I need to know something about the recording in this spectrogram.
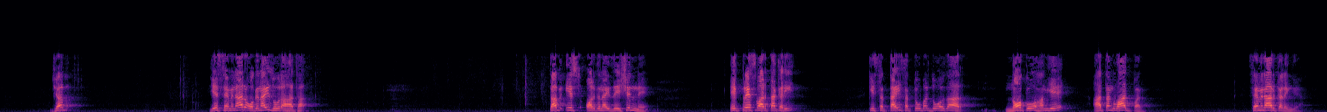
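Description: A man speaks into a microphone in measured bursts with pauses between.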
